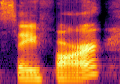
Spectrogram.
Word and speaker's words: Safar: Nicole Nicole Safar who I've been saying it wrong it's so far not so far nice to meet you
